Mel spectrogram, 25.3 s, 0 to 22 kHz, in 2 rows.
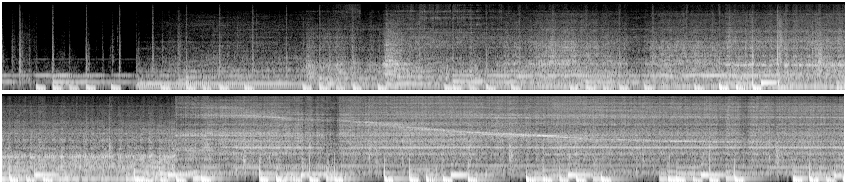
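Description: A band saw cuts through square steel tube with 2 mm walls, giving a steady, loud mechanical drone with rhythmic clunks and scraping, growing harsher and brighter as the blade bites deeper into the metal.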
